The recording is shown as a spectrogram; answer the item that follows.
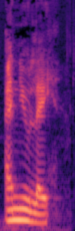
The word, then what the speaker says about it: annulé: We get a swan song necklace, a grimoire annuller, which is magic ward, which nullifies the next spell. – It's pronounced annulé. – Annulé, sorry.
